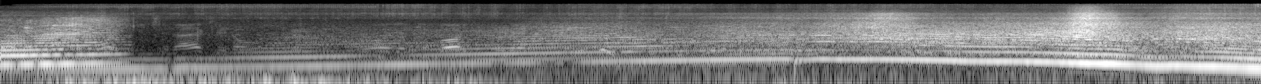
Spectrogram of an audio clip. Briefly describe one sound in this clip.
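A racing car engine revs hard as it approaches up the road.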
